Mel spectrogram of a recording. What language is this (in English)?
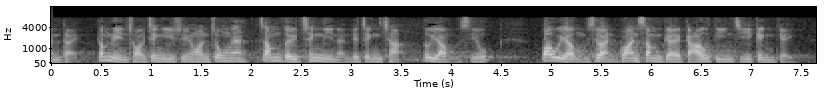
Cantonese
